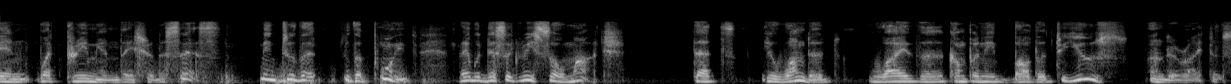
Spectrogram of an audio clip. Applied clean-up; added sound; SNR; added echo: neural mask model RNNoise.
